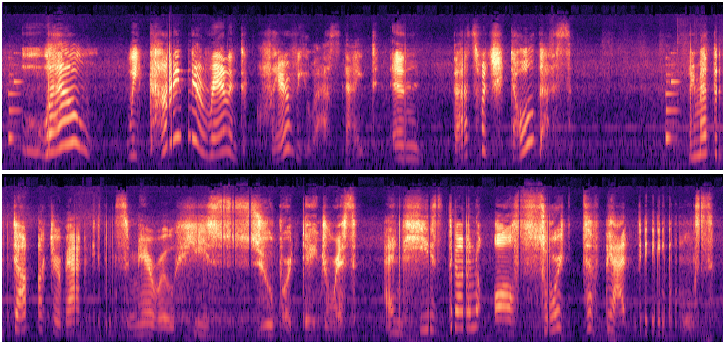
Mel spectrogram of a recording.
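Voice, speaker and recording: A woman's voice: extremely high pitch, big pitch swings, slow pace, noisy background, heavily acted. A woman voicing a small, childlike, earnest fairy companion who worries and refers to themself in the third person, in a video game. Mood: worried.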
